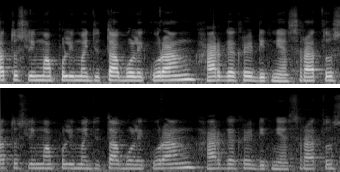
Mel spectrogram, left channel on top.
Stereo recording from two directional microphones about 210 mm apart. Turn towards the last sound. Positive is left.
turn(degrees=40)  # may be behind; listen again after turning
